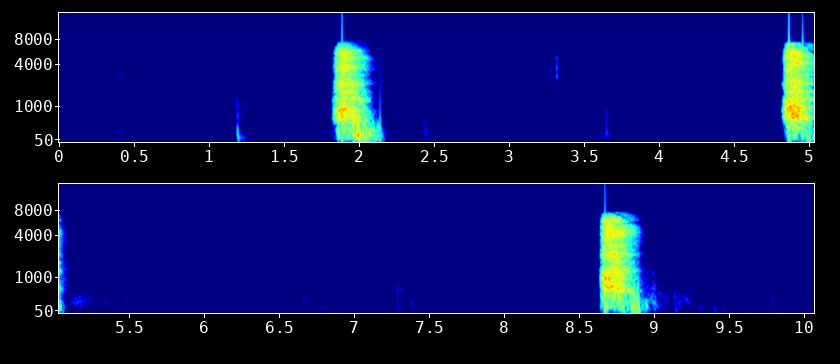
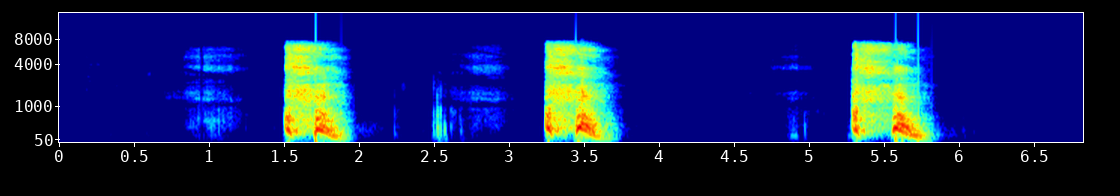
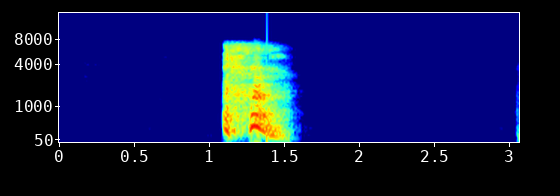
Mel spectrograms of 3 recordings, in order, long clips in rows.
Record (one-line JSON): {"exhalation_length": "10.1 s", "exhalation_amplitude": 21584, "exhalation_signal_mean_std_ratio": 0.18, "three_cough_length": "6.8 s", "three_cough_amplitude": 31283, "three_cough_signal_mean_std_ratio": 0.31, "cough_length": "3.1 s", "cough_amplitude": 28535, "cough_signal_mean_std_ratio": 0.25, "survey_phase": "beta (2021-08-13 to 2022-03-07)", "age": "65+", "gender": "Male", "wearing_mask": "No", "symptom_none": true, "smoker_status": "Ex-smoker", "respiratory_condition_asthma": false, "respiratory_condition_other": false, "recruitment_source": "REACT", "submission_delay": "2 days", "covid_test_result": "Negative", "covid_test_method": "RT-qPCR", "influenza_a_test_result": "Negative", "influenza_b_test_result": "Negative"}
